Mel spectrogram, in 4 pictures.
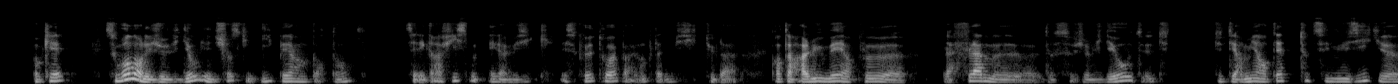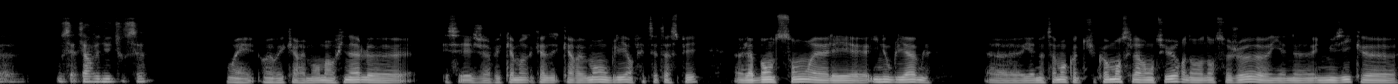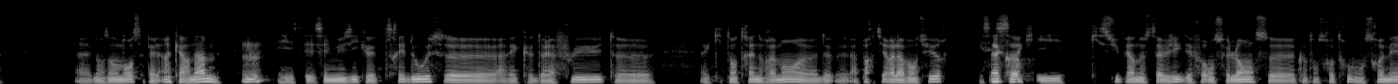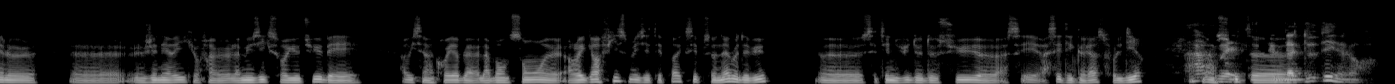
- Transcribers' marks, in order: none
- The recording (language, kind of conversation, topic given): French, podcast, Quelle expérience de jeu vidéo de ton enfance te rend le plus nostalgique ?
